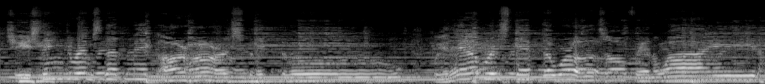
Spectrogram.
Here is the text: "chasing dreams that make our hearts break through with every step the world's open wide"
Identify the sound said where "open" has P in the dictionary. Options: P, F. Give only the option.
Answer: F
